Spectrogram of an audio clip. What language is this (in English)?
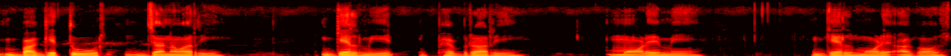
Santali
